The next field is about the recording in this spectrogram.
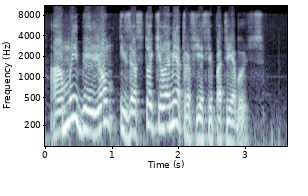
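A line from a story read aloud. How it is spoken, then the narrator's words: Cheerful remark. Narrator (Russian): пограничники ему весело заметили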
